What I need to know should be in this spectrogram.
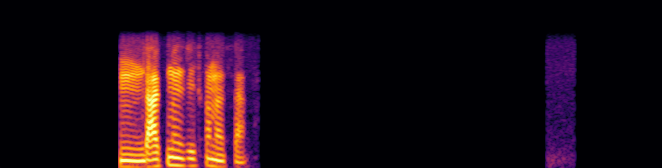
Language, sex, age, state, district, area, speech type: Telugu, male, 30-45, Andhra Pradesh, Visakhapatnam, urban, conversation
